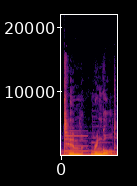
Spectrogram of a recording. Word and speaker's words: Tim Ringgold: Our guest for this episode is Tim Ringgold.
